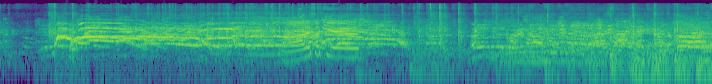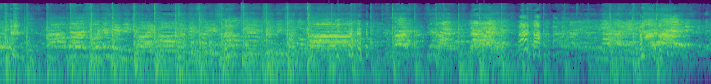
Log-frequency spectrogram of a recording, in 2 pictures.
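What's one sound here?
A group of young men and women sing loudly together in a large hall.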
